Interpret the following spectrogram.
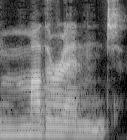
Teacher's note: for me there's an intrusive r between mother and. Now, if you are a rhotic speaker, for example, if you're from America or from Scotland, then you would say a r here anyway.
